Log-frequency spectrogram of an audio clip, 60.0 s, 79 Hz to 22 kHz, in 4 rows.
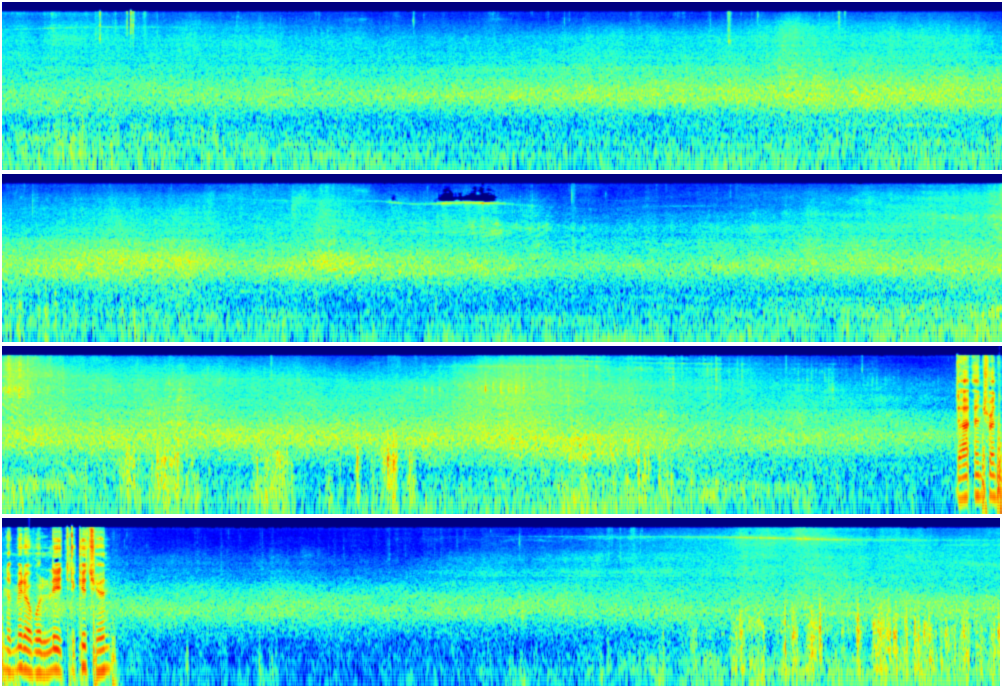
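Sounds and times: road traffic: 0.0s - 59.9s.

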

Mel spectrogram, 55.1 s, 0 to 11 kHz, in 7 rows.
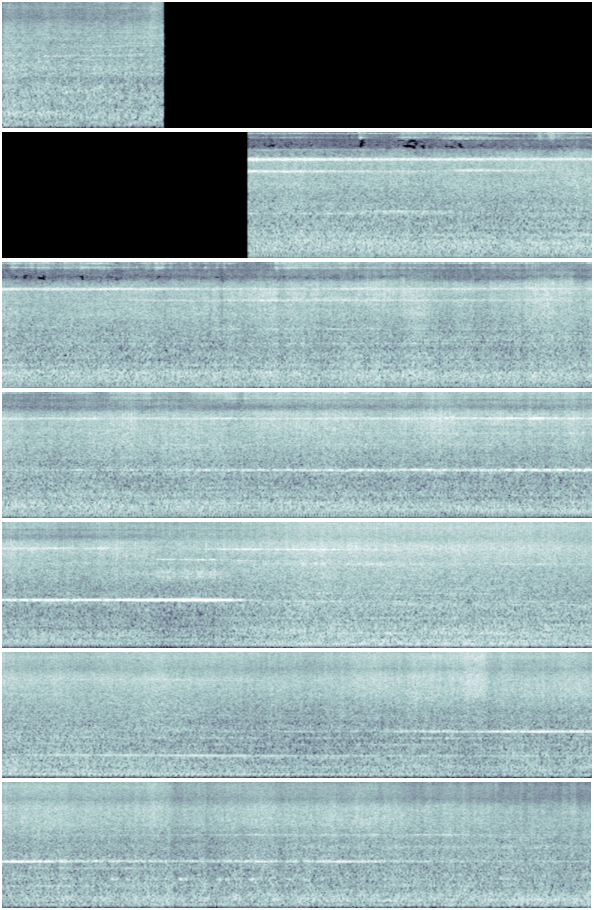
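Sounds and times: diesel locomotive engines: 0.0s - 2.2s, 11.2s - 55.0s
freight train rumbling past: 0.0s - 2.2s, 11.2s - 55.0s
high wheel squeal: 11.2s - 54.5s.

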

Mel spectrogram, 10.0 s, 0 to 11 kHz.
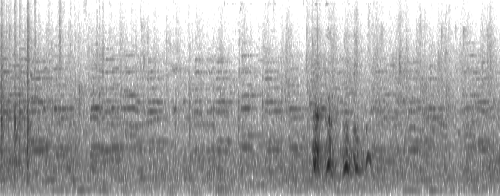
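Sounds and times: background music: 0.0s - 10.0s
dog barking: 6.2s - 7.5s.

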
